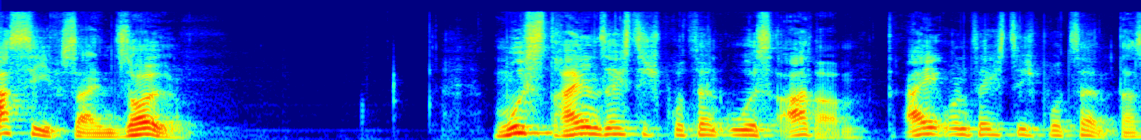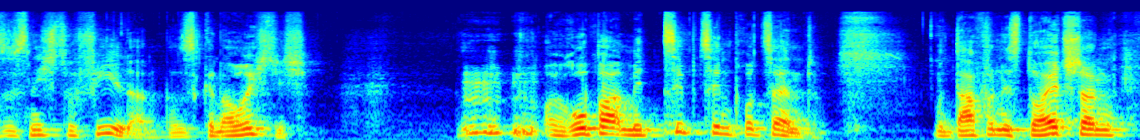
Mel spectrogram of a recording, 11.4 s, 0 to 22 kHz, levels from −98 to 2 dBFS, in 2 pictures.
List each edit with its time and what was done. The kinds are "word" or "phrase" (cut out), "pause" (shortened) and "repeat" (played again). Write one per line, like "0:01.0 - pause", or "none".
0:04.1 - word
0:09.0 - word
